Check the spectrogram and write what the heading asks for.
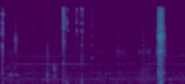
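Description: Near silence with a few faint, short clicks and taps, a cluster of them about a second in.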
